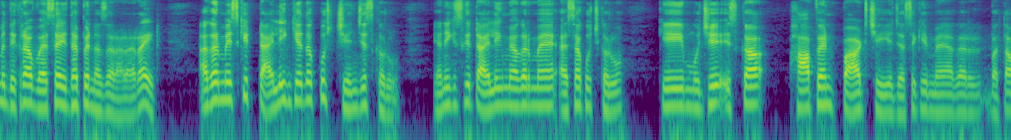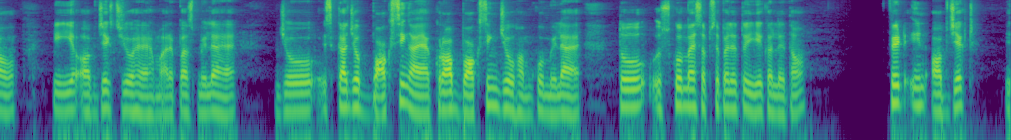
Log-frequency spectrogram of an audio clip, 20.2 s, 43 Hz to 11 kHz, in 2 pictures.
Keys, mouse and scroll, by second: 1.9 middle click, 2.4-3.9 middle drag, 6.3 click, 8.9 click, 10.2 click, 16.8 click.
